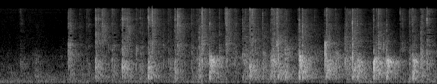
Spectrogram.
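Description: A small group of people applauding a speaker. The individual hand claps are distinct, starting just under a second in.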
